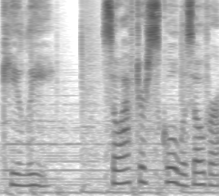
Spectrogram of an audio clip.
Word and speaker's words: Keeley: I realized she was calling my daughter Kelly my daughter's name is Keeley pronounced Keeley so after school was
